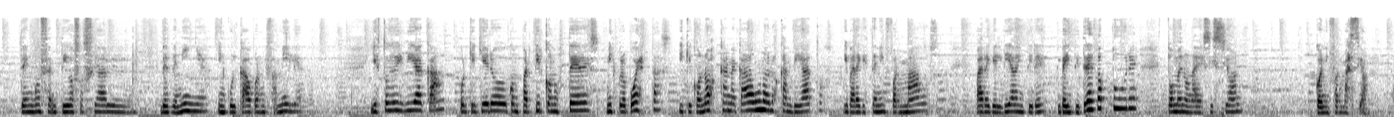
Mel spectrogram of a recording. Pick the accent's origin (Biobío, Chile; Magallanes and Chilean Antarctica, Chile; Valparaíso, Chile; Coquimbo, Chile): Biobío, Chile; Concepción; Soy de Concepción, de profesión ingeniera civil en informática, magíster en educación, madre de un hijo universitario que estudia odontología, esposa, hija.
